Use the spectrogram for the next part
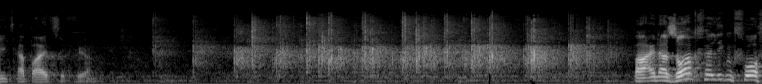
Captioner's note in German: Beifall AfD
